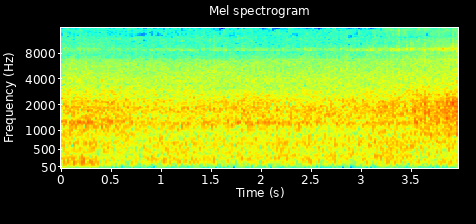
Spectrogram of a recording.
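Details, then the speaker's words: Marx Santa Fe model train shell fitted with a micro motor in place of the original: continuous scratchy rasp over the motor whir. The larger wheels rub inside the shell; fitting the dummy wheels is being considered. "you can hear the wheels rubbing on the inside of that shell like I said the original wheels are much much smaller than that"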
